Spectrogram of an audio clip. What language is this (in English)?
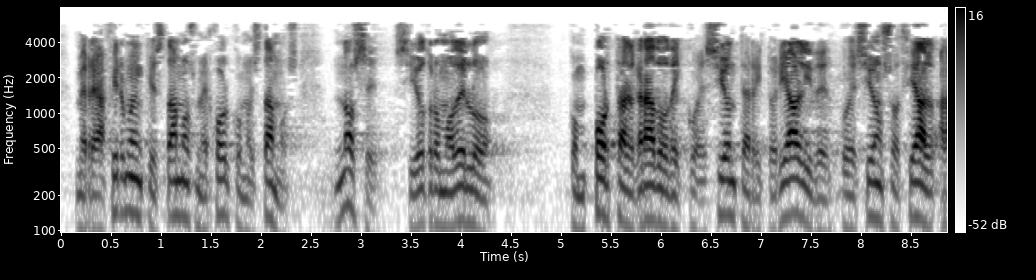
Spanish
